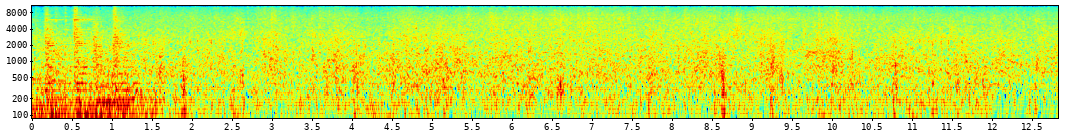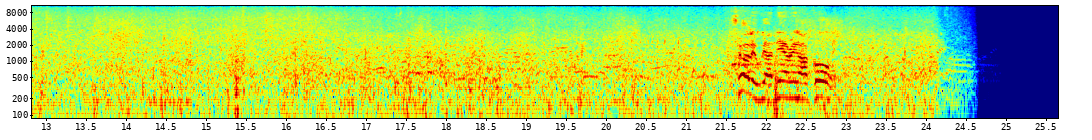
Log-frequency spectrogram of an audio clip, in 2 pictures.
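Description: Stormy sea waves crash and roar steadily.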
